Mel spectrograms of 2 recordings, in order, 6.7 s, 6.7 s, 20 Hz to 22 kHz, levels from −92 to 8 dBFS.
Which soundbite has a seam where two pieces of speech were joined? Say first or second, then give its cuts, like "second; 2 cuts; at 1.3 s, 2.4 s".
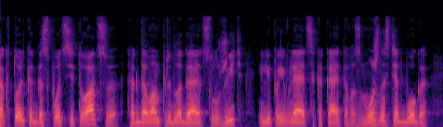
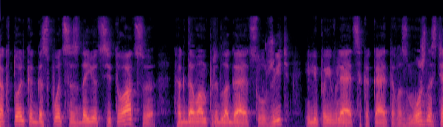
first; 2 cuts; at 0.9 s, 1.8 s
